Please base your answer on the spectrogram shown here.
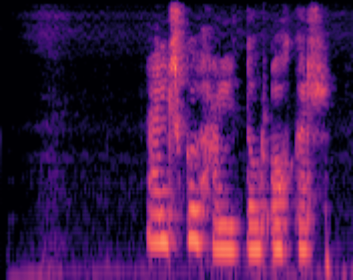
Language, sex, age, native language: Icelandic, female, 8, Icelandic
